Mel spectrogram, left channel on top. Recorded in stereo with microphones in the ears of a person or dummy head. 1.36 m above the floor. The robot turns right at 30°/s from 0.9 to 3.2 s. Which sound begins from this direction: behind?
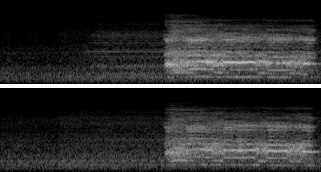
A scream, at 1.6 s.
